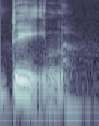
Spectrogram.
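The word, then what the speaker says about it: Dene: Like you said, the pronunciation is Dean, right? – Yeah, that's what I saw.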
